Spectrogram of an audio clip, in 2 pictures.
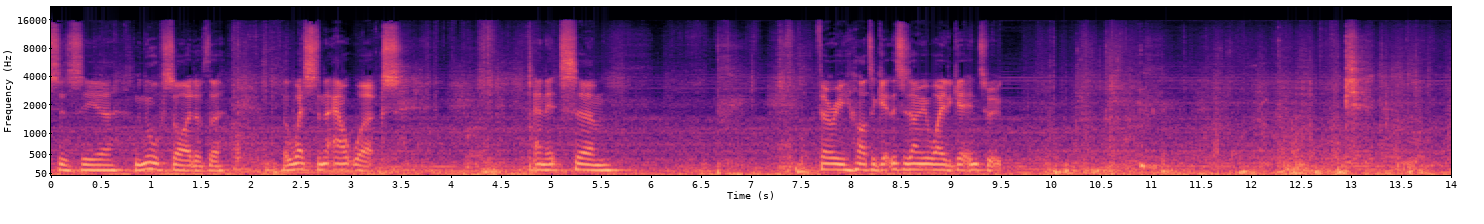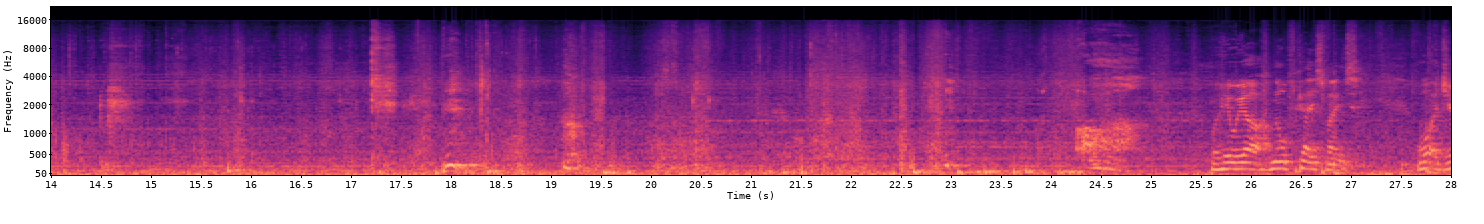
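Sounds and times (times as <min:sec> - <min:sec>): people crawling through brick tunnel: 0:00.0 - 0:28.0.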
